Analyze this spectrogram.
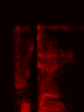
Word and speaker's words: Putin: although for my part I prefer the French pronunciation of Putin putang the original discussion of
